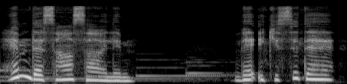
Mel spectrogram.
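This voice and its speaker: A woman voicing a young mother who gently tells her children a religious story in a cartoon dub. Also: medium pitch, animated, slow pace, soft background music. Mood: gentle, reverent.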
